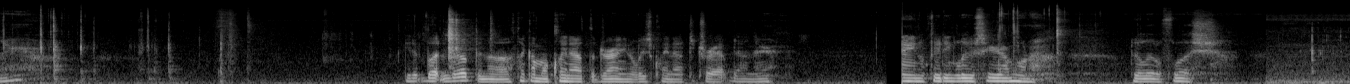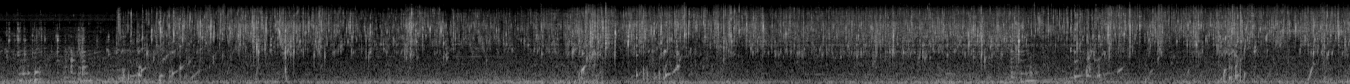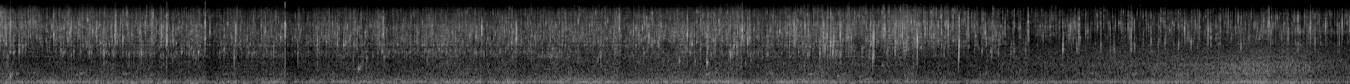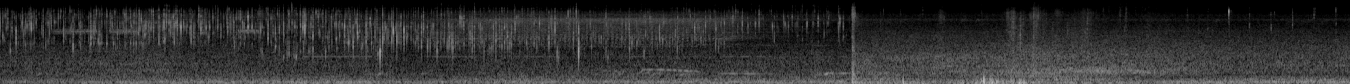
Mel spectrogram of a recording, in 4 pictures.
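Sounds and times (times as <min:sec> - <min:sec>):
water splashing and trickling: 0:12.7 - 0:54.0.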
